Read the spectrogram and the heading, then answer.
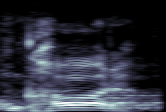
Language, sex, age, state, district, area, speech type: Maithili, male, 30-45, Bihar, Madhubani, rural, read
